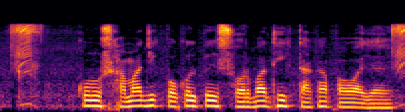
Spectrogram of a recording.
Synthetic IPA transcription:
konoʃamad͡ʑik̚pɾokolpeɾʃɔɾbad̪ʱikʈakapaoad͡ʑae

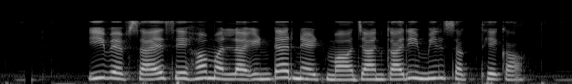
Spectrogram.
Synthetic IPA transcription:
iːʋeːbsaːjseɦɐmɐlːaɪ̃ɳʈəɾneːʈmãd͡ʒaːnkaːɾimɪlsɐk̚t̪ʰekaː

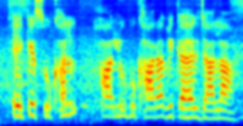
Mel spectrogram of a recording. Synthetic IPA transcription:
eːkesʊkʰəlaːlubʊkʰaːɾabʱikɛɦəld͡ʒaːlaː

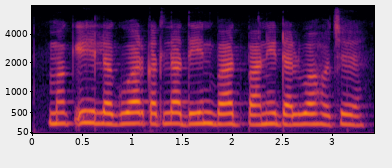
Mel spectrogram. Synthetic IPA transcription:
məkiləɡʋaɾkət̪lad̪inbad̪̚paniɖalʋaɦot͡ʃʰe

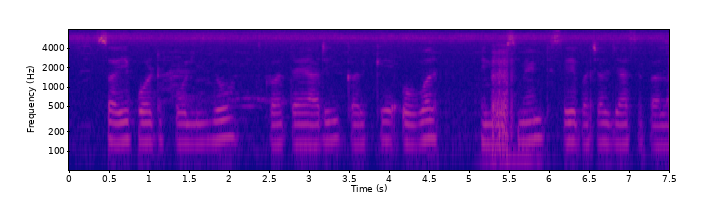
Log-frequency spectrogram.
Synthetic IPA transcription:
səipoːɾʈpʰoːlijo | kat̪əjaːɾikəɾkeʔoːwəɾ | ɪ̃nʋeːsmẽɳʈsebɐt͡ʃəld͡ʒaːsəkəl

